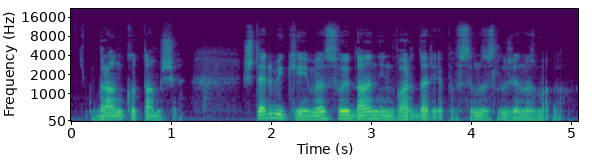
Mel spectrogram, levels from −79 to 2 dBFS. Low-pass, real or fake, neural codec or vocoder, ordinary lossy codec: 14.4 kHz; real; none; AAC, 64 kbps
